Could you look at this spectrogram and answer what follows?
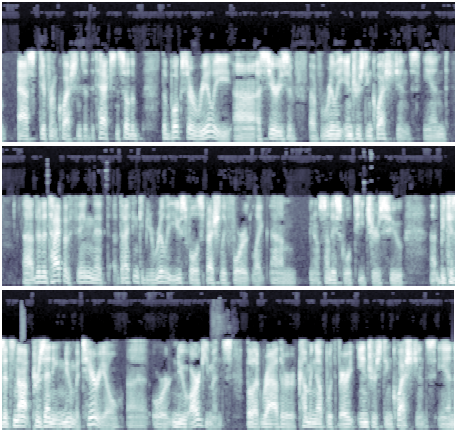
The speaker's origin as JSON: {"language": "English", "region": "Utah", "country": "United States", "tie": "born or raised there", "also_born_or_lived": "Maryland", "said": "Yeah, we moved back to Utah. I finished up school and then we came back. And I grew up in Utah, so."}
